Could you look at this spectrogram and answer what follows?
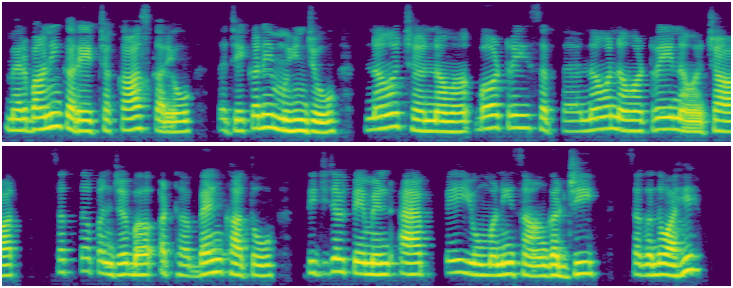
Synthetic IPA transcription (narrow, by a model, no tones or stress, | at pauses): mɐɦɾbaːnikɐɾet͡ɕɐkaːskɐɾijo | t̪ɐd͡ʑeːkəɗɦɪ̃mʊ̃ɦɪ̃ɲd͡ʑo | nɐʋət͡ɕʰɐnɐʋəɓɐʈɾeːsɐt̪nɐʋənɐʋə̆ʈɾenɐʋə̰t͡ɕaːɾ | sɐt̪̆pɐ̃ɲd͡ʑɓɐʔɐʈʰə̆bɛ̃ːŋkʰːãːt̪o | ɖɪd͡ʑɪʈəlpeːmẽːɳʈɛːpːeːjuːmənisãɡɐɽɪd͡ʑi | sɐɡʱə̃nd̪oaːɦeː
